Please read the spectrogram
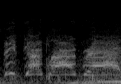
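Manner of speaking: slow, yelled alarm at the crew; alarmed shout. Acted. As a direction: shout it out across the fight. Firefight, crewmate just captured.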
